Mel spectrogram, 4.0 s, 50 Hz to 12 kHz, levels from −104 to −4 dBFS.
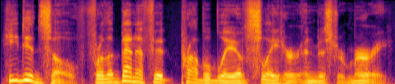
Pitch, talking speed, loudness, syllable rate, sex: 115 Hz, 165 wpm, -17 LUFS, 4.8 syllables/s, male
